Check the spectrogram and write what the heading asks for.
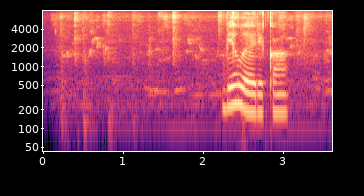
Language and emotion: Russian, neutral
